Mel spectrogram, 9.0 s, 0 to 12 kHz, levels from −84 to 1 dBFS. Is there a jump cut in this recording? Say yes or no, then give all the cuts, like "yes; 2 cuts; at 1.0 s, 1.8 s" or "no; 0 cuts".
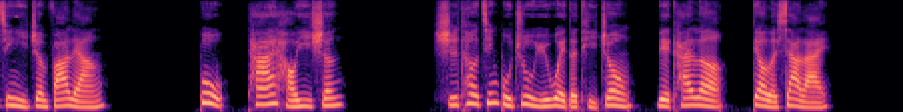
no; 0 cuts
